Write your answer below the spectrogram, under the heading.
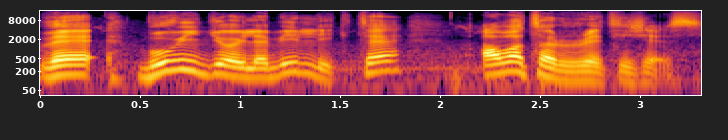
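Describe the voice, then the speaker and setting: The sound is close and dry, without any echo. The voice belongs to a man. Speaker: content creator demonstrating AI avatar tool. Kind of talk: unedited walking vlog tutorial. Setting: outdoors, walking. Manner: uneven, irregular while walking.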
